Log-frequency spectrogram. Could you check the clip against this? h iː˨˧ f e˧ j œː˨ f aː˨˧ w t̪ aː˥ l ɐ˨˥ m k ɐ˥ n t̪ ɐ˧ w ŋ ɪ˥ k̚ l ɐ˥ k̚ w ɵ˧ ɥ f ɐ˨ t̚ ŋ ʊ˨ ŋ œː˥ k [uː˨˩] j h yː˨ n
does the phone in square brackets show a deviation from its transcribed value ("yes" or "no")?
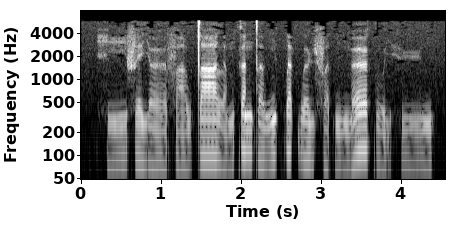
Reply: no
